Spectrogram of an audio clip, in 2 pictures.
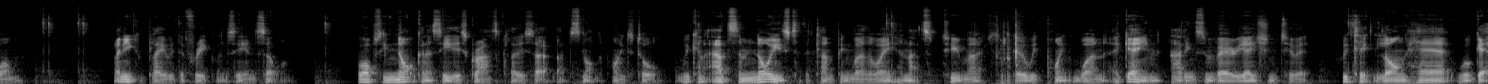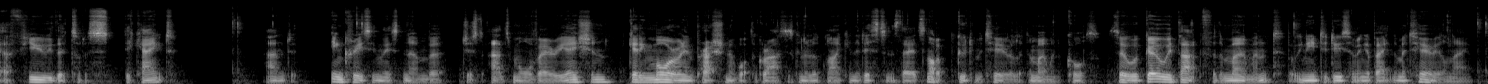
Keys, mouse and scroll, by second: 0.4 click, 3.1 click, 6.7 click, 8.8 click, 9.8 KP_Decimal, 10.0 KP_1, 10.1 KP_Enter, 13.5 click, 17.2 click, 25.9 click, 27.7 click.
